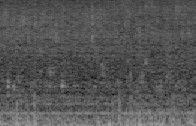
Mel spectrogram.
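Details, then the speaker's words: Scamper pop-up camper water pump being tested for leaks: soft, steady rush of water through the lines with a faint pump hum and no air gulps; pump flowing normally. "oh there we go got a nice flow so you can put it closer you pick it up you can hear the water moving in there"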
